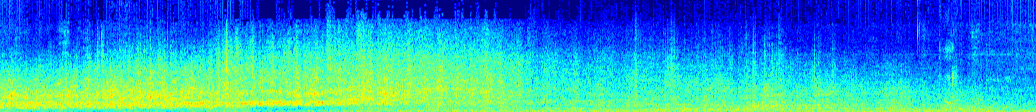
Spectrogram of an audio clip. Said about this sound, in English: And hold one sec. BAE Hawk doing its flyby.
